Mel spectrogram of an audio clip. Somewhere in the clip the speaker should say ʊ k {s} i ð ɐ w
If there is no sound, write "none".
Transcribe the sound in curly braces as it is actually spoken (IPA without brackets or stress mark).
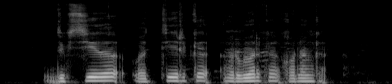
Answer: s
